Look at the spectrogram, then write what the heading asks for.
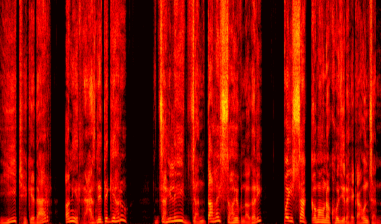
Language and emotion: Nepali, disgusted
